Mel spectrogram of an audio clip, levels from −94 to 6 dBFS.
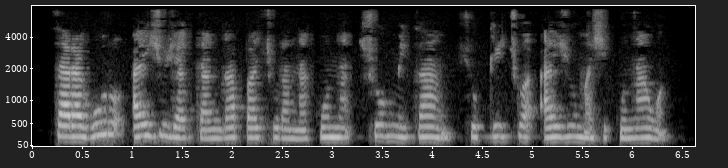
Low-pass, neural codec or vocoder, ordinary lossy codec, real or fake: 7.2 kHz; none; AAC, 32 kbps; real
